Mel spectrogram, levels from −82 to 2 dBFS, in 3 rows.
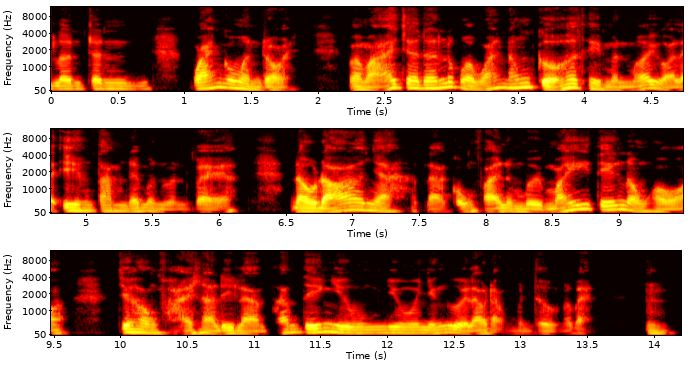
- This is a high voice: No, low, 115 Hz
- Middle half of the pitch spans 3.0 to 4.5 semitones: No, average, 5.0 semitones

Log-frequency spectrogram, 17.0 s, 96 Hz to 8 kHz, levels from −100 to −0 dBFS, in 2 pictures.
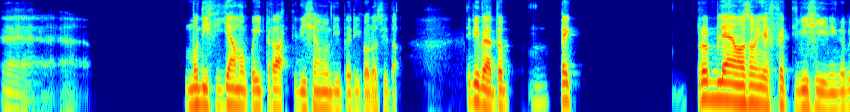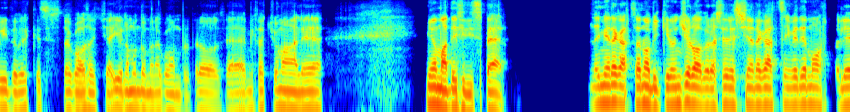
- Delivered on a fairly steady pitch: No, average, 3.1 semitones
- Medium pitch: No, low, 115 Hz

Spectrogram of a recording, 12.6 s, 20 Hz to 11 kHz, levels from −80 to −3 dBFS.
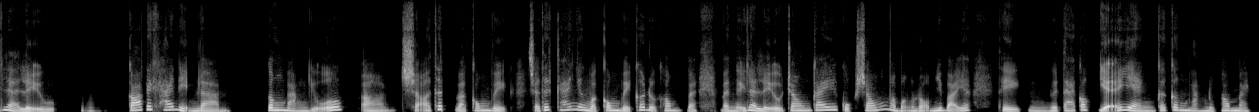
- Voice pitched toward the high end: Yes, high, 215 Hz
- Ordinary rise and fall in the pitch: No, wide, 5.8 semitones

